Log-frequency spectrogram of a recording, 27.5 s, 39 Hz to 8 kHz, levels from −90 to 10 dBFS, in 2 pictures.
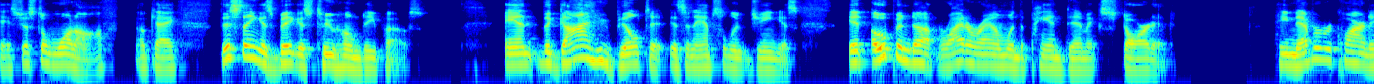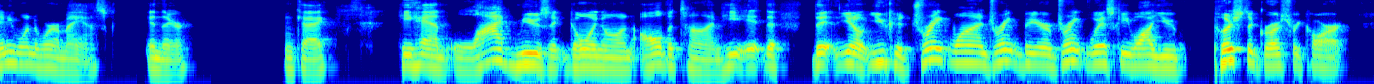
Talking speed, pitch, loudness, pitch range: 160 wpm, 125 Hz, -31 LUFS, 110-150 Hz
